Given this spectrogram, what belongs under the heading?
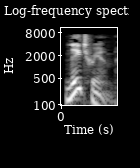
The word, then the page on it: natrium: British English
